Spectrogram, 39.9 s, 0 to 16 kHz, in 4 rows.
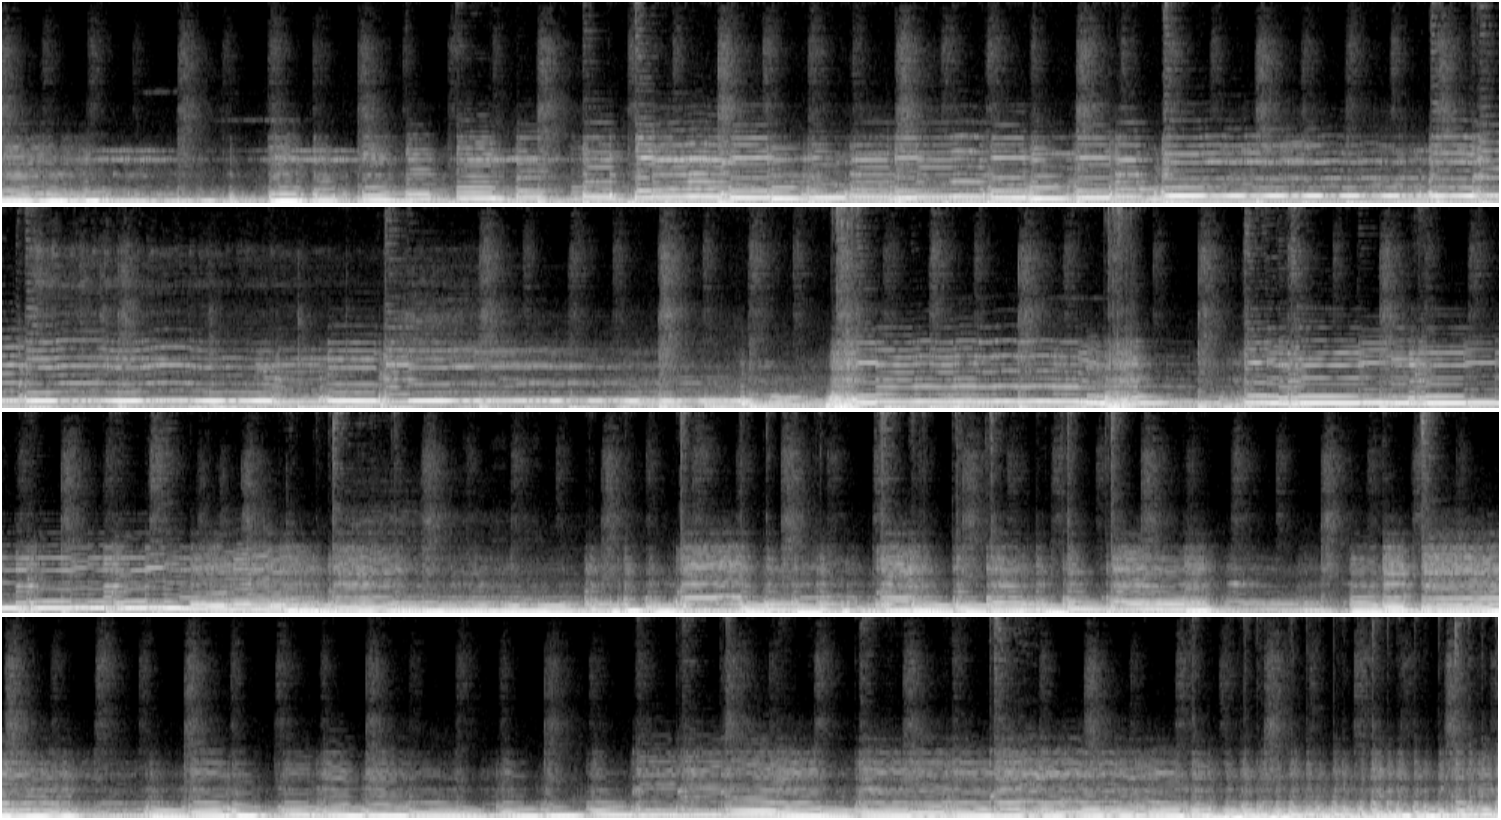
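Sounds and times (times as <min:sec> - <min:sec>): electric guitar slow lead: 0:00.0 - 0:39.9.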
